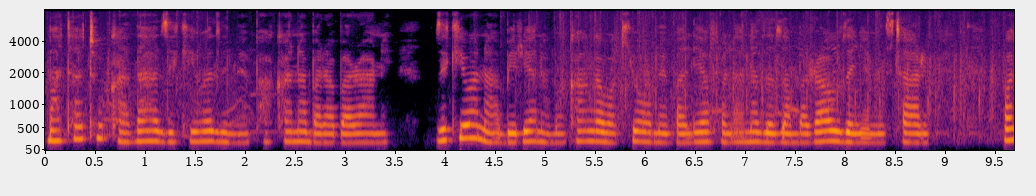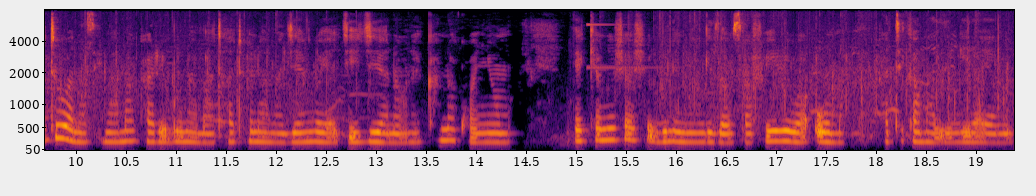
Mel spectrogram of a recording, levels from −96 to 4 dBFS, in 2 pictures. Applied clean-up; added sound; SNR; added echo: none; Bell + Applause; 18 dB; none.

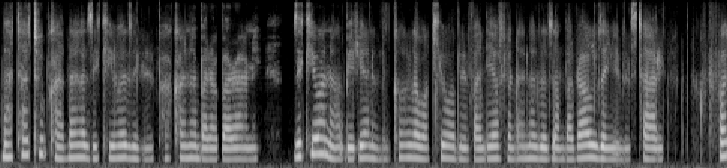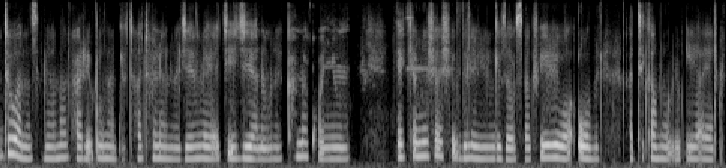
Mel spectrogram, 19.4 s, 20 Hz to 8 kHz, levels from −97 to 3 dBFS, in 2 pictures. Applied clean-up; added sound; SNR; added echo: neural diffusion model UNIVERSE++.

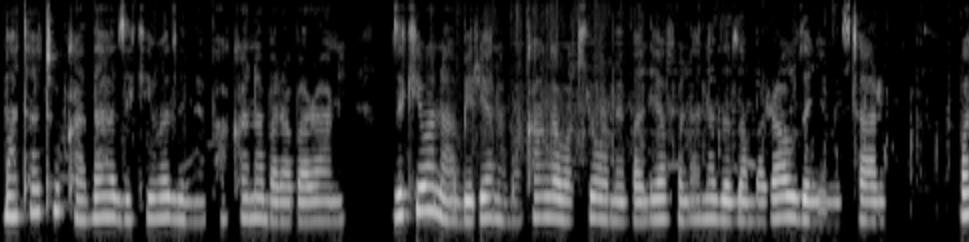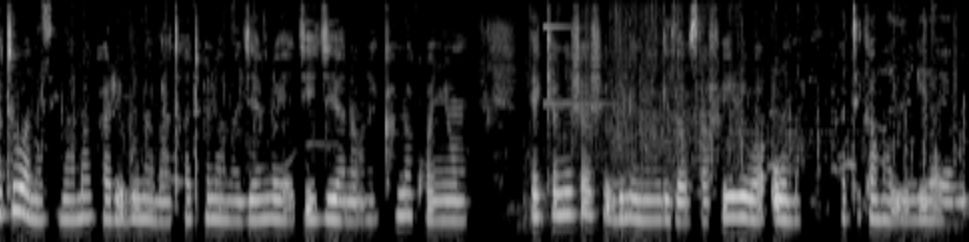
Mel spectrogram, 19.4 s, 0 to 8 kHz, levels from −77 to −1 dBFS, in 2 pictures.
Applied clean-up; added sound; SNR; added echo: classical method spectral subtraction.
